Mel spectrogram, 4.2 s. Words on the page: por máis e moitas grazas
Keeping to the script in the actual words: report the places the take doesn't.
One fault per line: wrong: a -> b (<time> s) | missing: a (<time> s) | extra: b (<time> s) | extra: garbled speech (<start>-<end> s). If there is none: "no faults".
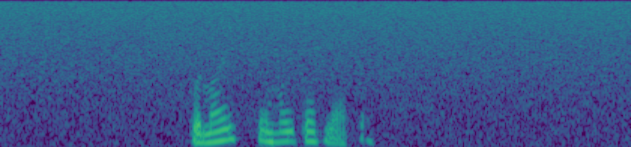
no faults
